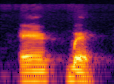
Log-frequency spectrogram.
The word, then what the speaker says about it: Ekpeye: Can we pronounce it? Ekpeye.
